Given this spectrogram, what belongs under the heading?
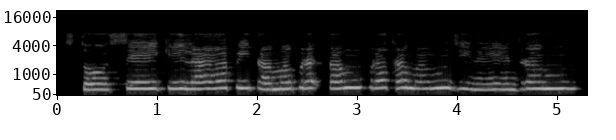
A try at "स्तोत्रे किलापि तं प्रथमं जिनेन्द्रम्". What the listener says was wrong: वो आप थोड़ा जल्दी बोल रही ना तो अक्षर कम हो रहे हैं।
